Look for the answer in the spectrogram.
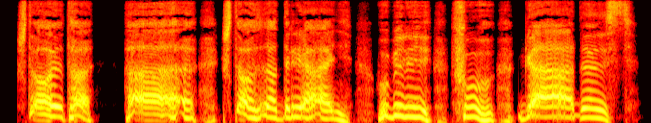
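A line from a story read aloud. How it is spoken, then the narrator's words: Old man yelling, distorted voice. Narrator (Russian): Старик орал не своим голосом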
